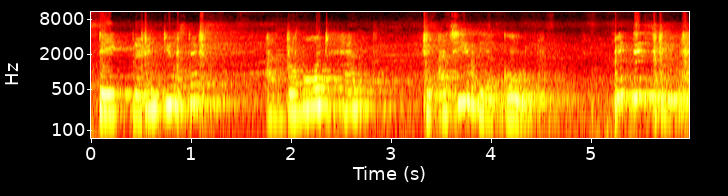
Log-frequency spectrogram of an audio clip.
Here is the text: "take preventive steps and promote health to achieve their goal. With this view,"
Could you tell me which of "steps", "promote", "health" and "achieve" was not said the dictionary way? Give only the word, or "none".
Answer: health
